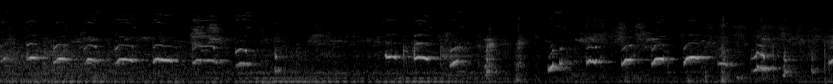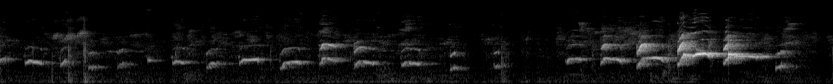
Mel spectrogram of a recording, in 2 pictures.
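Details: Rottweiler puppy in a Rampurhat pet shop, Birbhum district, West Bengal, whining over and over in short, high, falling squeals. There are about three cries a second, with a brief low rumble early on and sharper, louder yelps near the end.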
